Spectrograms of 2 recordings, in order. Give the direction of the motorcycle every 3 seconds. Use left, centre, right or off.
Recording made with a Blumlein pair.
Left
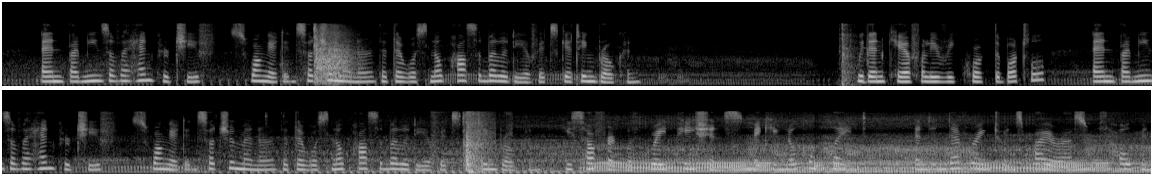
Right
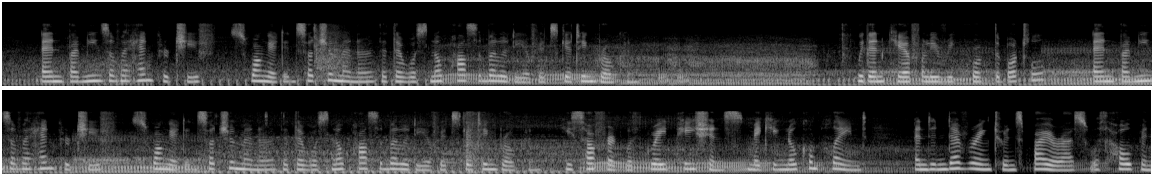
right, right, right, right, right, centre, left, left.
